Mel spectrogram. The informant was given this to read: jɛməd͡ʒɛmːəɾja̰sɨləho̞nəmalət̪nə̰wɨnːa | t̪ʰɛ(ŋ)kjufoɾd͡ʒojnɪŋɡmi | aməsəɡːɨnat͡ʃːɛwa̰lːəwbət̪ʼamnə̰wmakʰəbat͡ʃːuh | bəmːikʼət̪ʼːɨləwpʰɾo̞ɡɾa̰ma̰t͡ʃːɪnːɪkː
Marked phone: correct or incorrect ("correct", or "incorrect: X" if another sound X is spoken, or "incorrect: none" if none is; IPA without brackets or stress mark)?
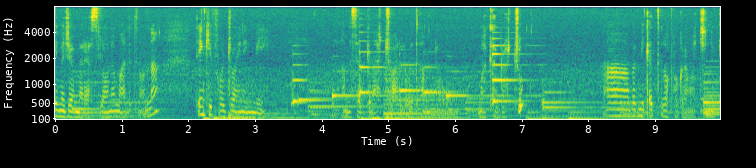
correct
